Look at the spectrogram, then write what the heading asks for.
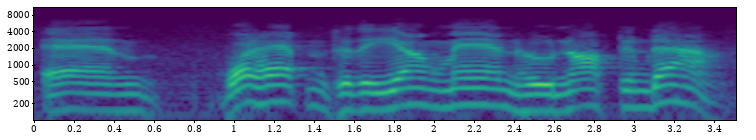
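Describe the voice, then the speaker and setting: An actor playing a methodical, weary defense lawyer in a radio drama, questioning formally and deliberately. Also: male voice, sits high, fairly bright tone. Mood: probing. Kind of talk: 1970s radio drama acting. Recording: dull old radio broadcast recording.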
